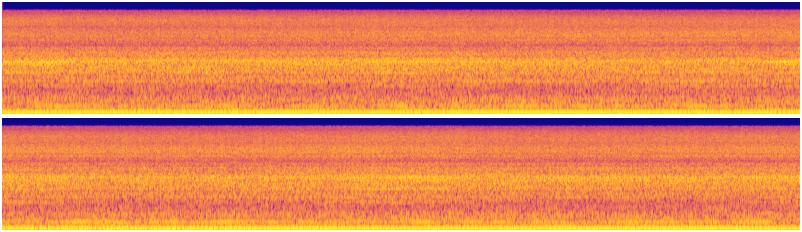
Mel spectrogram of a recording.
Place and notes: Mont-Saint-Guibert, Belgique - The dump
This is the biggest dump of Belgium. Here is a station, dealing with biogas.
